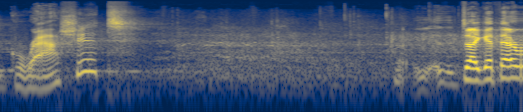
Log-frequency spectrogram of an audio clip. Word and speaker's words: Gratiot: all logic and reason that this street is pronounced Gratiot did I get that right okay okay great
